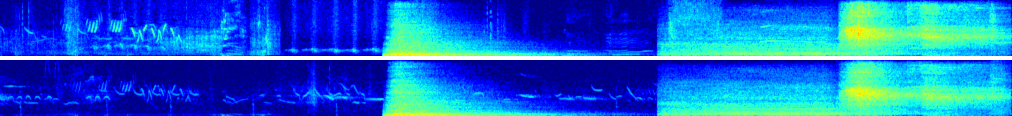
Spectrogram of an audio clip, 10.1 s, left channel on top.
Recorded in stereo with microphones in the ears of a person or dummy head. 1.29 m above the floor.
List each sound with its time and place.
3.8 s an explosion: 10° left (ahead or behind), 1.3 m
6.6 s boiling: 10° right (ahead or behind), 0.7 m
8.4 s laughter: 15° left (ahead or behind), 0.5 m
